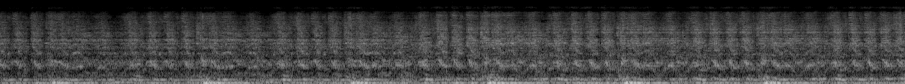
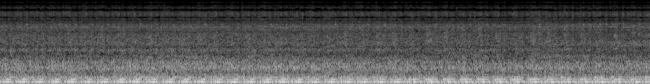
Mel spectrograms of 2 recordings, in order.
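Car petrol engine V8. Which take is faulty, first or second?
second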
